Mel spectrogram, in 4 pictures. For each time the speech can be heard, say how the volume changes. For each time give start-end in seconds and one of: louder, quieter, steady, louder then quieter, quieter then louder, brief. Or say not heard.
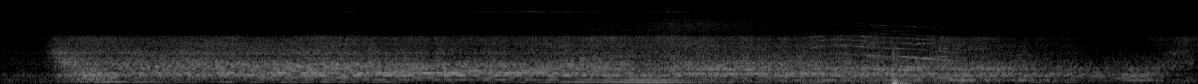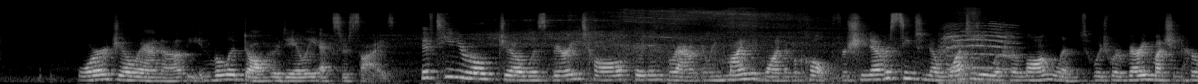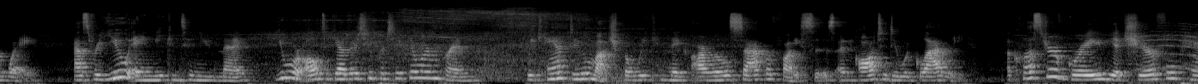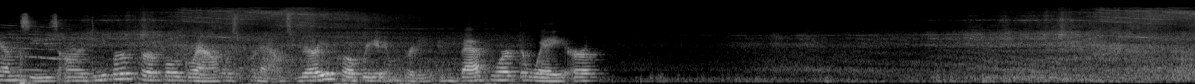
12.8-41.9 steady.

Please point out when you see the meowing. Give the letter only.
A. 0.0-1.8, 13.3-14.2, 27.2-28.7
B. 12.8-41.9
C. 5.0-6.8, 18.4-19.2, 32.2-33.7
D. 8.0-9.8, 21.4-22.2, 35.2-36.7
D.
